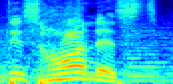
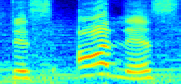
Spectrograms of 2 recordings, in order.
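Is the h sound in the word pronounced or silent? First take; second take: pronounced; silent. First: The h sound is pronounced. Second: The h sound is silent. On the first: The speaker calls it wrong. "not dishonest" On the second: The speaker calls it right. "Say dishonest, The H is silent"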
